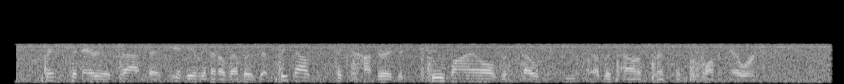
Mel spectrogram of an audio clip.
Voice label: 122.925 MHz; scanner radio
